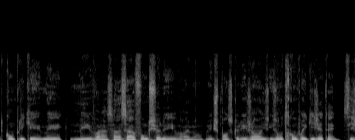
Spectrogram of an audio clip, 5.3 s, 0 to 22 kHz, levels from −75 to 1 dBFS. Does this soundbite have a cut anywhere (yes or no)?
yes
